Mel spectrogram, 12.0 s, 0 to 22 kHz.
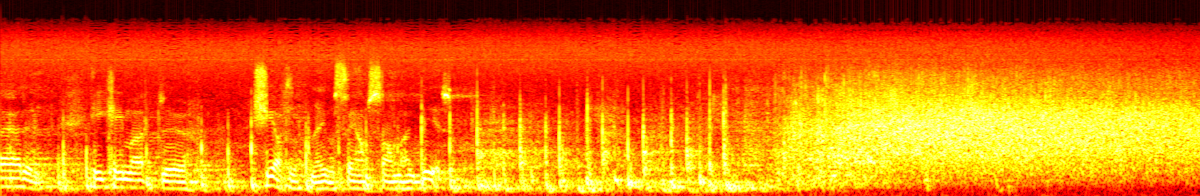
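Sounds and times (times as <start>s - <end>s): audience applause: 7.7s - 12.0s.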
